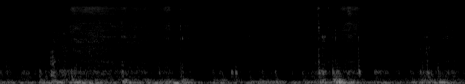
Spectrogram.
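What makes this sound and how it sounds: Both hands grip the solid rim of a black textured faux-leather steering wheel cover and scratch it with long red nails and fingertips, rings visible on the fingers. The result is a continuous soft rasping, rubbing texture that is mostly low and muffled, with occasional brief brighter scratches over the steady grip noise.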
